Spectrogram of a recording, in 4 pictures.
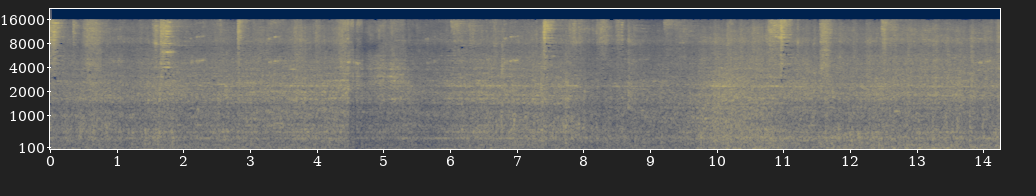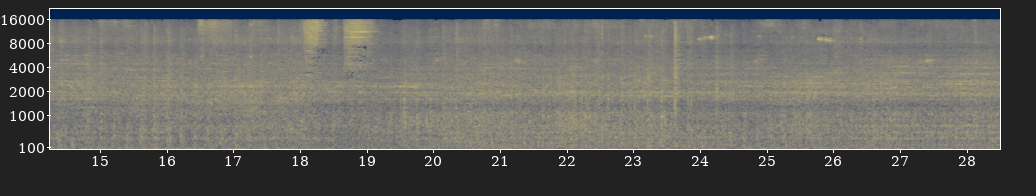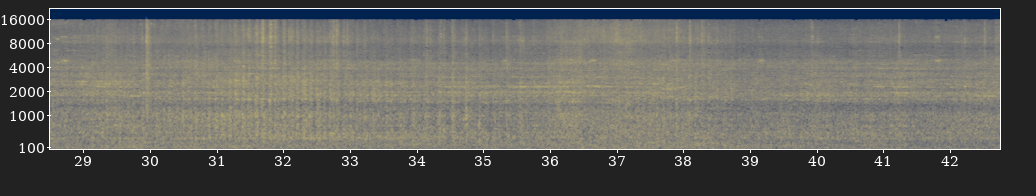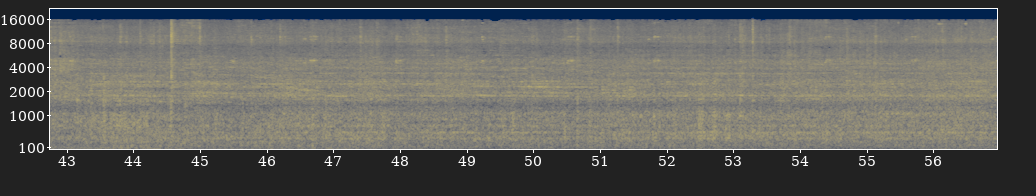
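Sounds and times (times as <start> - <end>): train wheels rumbling on rail: 0.0 - 56.9
wheels clicking over rail joints: 9.8 - 26.0, 28.4 - 56.9.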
